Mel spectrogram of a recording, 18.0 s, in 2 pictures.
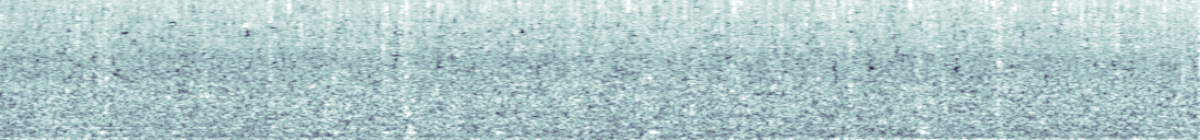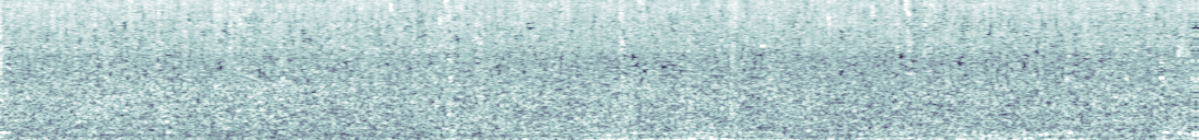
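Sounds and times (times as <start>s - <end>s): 
heavy rain on concrete in Bali Indonesia: 0.0s - 17.9s
distant thunder in Bali Indonesia: 13.4s - 17.9s.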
